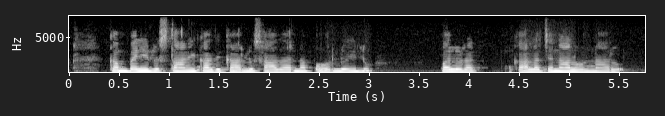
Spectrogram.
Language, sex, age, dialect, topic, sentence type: Telugu, female, 18-24, Southern, banking, statement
